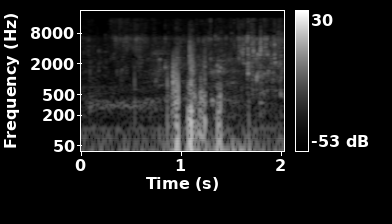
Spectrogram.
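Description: Water splashes lightly in a metal bowl.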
